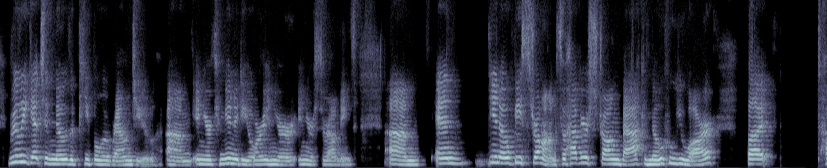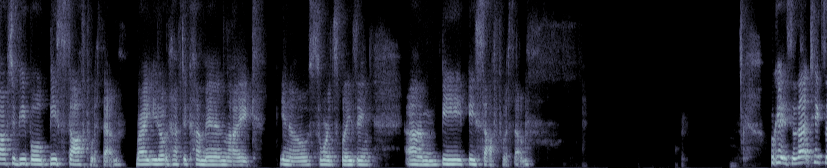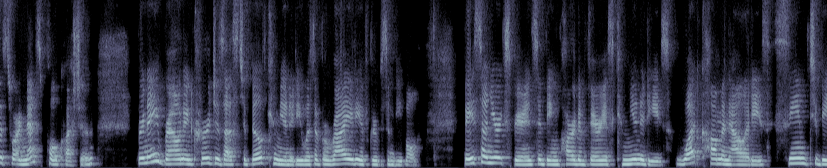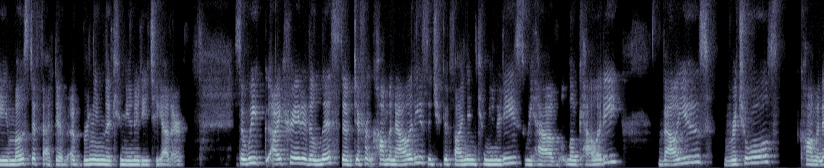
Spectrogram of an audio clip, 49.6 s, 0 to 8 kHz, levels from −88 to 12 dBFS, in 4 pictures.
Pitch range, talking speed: 190-245 Hz, 150 wpm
